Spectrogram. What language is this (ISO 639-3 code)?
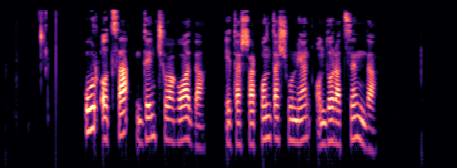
eus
